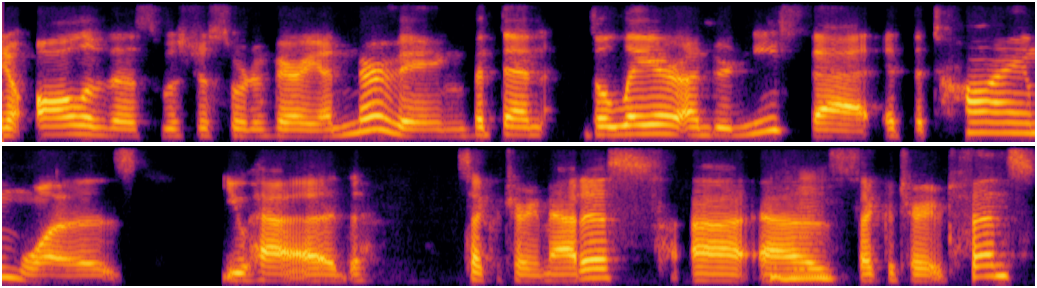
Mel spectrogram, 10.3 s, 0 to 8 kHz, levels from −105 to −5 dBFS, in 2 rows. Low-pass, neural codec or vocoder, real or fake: 7.2 kHz; none; real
